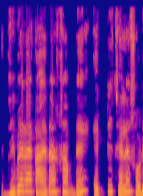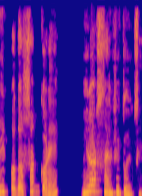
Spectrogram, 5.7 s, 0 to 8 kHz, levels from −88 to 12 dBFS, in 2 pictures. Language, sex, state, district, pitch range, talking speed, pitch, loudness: Bengali, male, West Bengal, Jalpaiguri, 170-225 Hz, 135 wpm, 200 Hz, -15 LUFS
